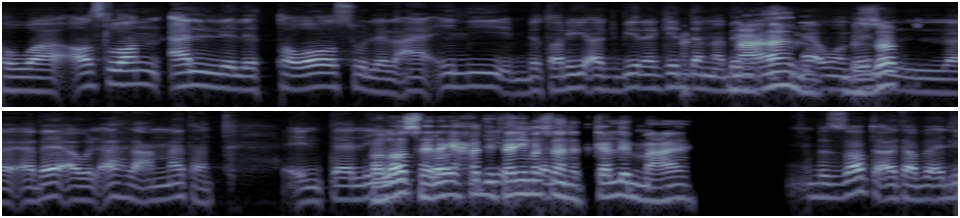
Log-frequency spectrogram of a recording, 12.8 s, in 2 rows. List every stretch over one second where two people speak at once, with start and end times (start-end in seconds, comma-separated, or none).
4.8-6.2, 8.8-10.2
